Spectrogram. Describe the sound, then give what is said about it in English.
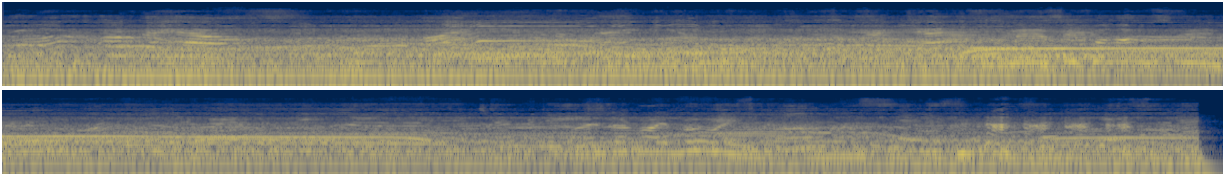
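A large concert crowd roars with sustained, overlapping booing and jeering at Nancy Pelosi, a dense wall of voices that swells midway and stays loud throughout, with a steady low hum underneath. “the same moment taken from opposite places in this concert, because I don't want anybody to get the impression that it's just overwhelming in one of these feeds, the sound of the crowd booing Nancy Pelosi.”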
